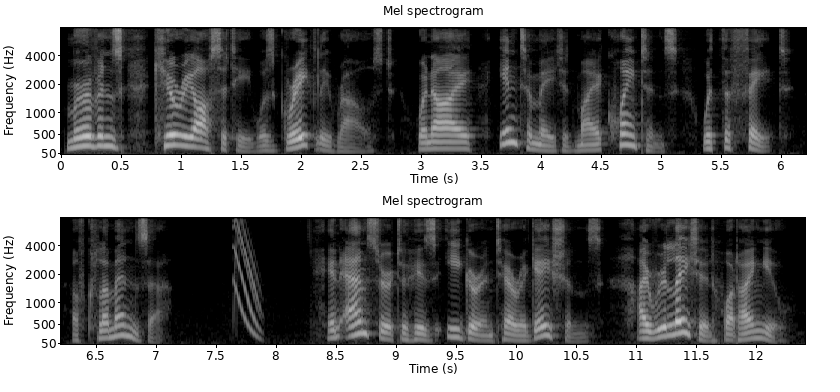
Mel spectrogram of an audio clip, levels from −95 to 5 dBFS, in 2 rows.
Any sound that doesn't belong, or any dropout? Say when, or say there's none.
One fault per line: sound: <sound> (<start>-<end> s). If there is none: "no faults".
sound: chirp (7.6-7.9 s)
